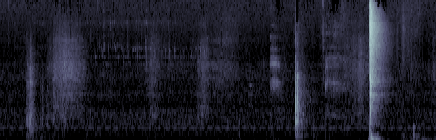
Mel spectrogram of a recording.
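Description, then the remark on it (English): A single loud, sharp hand clap cracks out near the end, preceded by a couple of softer knocks and thumps over a low, steady hum with no talking. “I did clap in the mic during your AFK period so you could find it on the recording later”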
